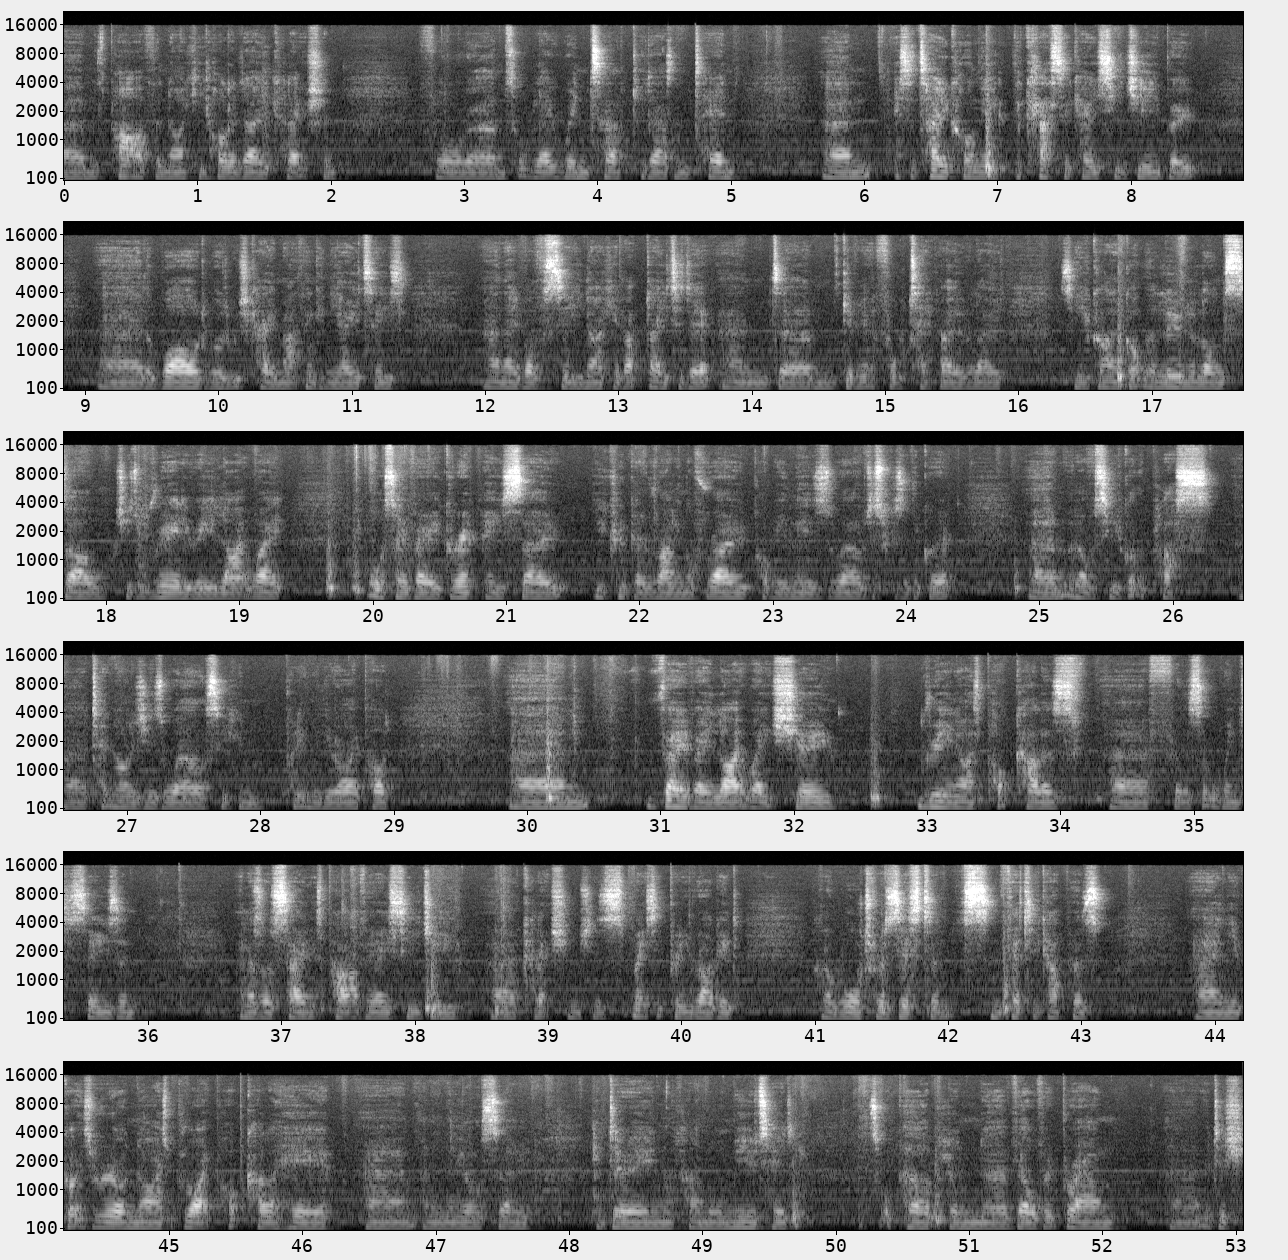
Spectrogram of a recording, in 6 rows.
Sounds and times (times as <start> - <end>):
Speech: 0.0 - 29.1, 29.8 - 36.0, 36.6 - 43.2, 43.8 - 53.0.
